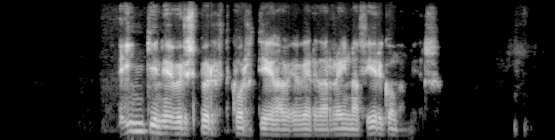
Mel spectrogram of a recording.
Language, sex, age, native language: Icelandic, male, 20-29, Icelandic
